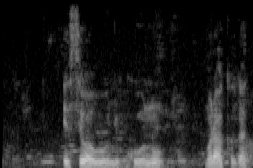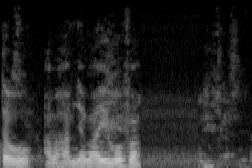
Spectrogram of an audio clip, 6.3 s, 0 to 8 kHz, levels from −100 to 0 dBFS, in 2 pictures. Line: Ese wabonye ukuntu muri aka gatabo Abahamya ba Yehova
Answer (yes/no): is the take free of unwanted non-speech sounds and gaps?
yes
